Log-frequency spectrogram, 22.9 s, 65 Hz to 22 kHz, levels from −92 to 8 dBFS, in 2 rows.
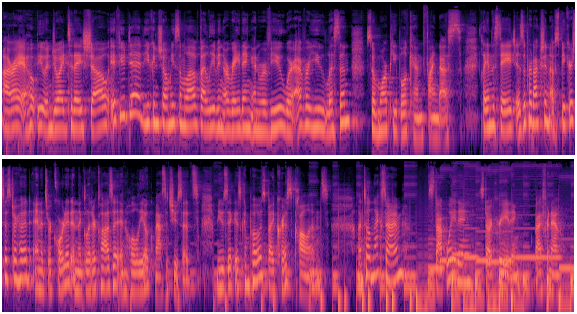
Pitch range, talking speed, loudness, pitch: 165-215 Hz, 175 wpm, -21 LUFS, 185 Hz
